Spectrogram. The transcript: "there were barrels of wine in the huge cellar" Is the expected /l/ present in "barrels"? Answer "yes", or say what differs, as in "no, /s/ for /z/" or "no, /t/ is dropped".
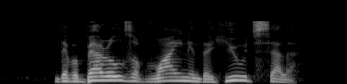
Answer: yes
